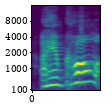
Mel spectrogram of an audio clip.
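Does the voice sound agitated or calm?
agitated. The voice sounds tense, hurried and agitated. The feeling does not match the words. The speaker calls it wrong. "That did not feel calm at all"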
